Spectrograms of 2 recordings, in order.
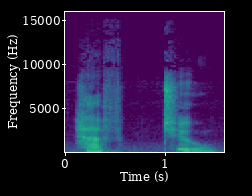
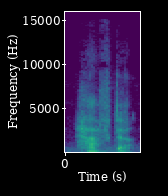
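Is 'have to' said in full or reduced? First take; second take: full; reduced. First: Have to is said fully and carefully. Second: Have to is reduced and said quickly.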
